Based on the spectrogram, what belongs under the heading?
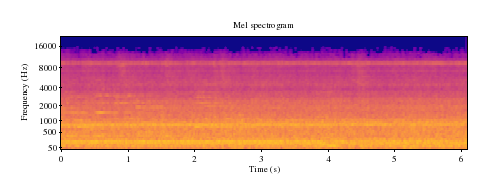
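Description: Interior cabin noise of an E7 series Shinkansen running: a steady rumble of wheels and running gear with a steady hum over it. A lower hum tone fades out about four seconds in.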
